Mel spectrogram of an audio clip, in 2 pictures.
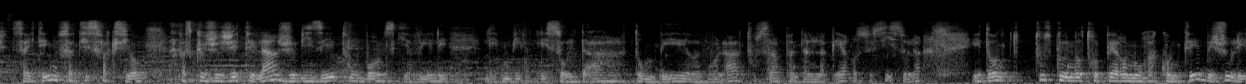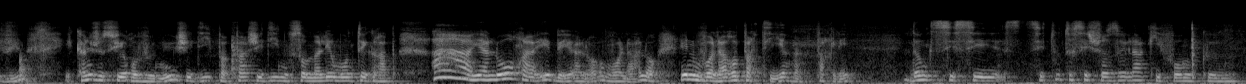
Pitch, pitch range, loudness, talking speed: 160 Hz, 140-180 Hz, -30 LUFS, 200 wpm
